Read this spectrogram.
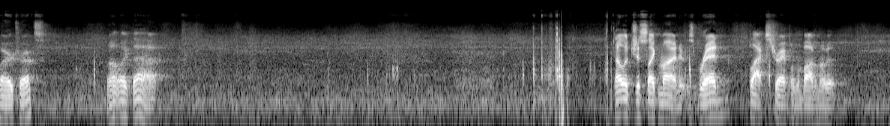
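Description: A man talks with animation close to the microphone.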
